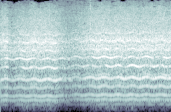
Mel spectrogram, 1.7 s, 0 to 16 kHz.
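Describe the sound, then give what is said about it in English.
A synth note pitched two octaves up wavers with a slow, steady wobble, like an eerie 1960s horror instrument. The thin, quiet tone is held throughout. “added some wobble to create a 60s horror instrument kind of thing that sounds like this.”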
